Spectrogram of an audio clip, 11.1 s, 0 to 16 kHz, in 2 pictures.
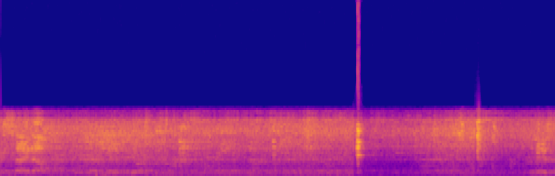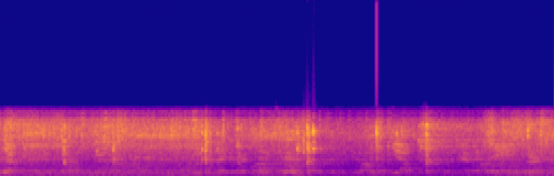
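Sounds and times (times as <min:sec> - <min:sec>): background hubbub: 0:00.0 - 0:11.0
pans and utensils clinking: 0:01.4 - 0:11.0.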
